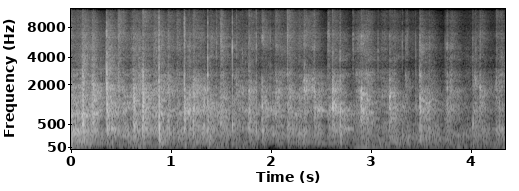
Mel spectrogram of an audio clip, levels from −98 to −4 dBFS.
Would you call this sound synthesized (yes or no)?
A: yes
